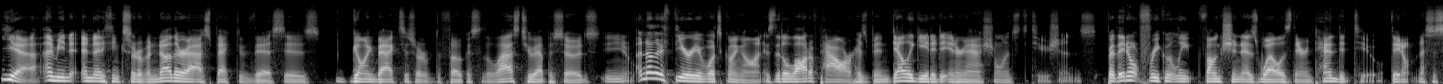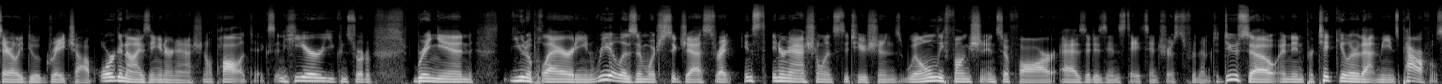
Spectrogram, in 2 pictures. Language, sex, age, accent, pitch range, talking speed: English, male, 20-39, American, 105-140 Hz, 215 wpm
